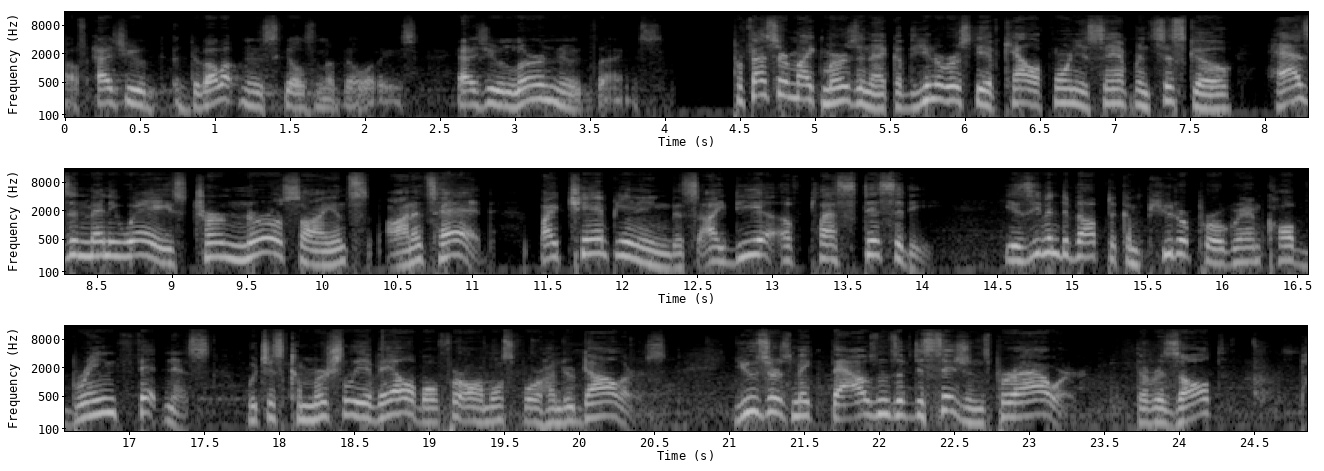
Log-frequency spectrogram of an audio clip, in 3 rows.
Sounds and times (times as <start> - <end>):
Speech: 0.0 - 24.8.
